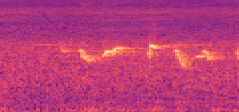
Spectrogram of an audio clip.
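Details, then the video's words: Yellow-vented bulbul singing vigorously in the mountains of East Java, Indonesia, used as a training song for songbirds; short bubbly whistled phrases of quick rising and falling notes, about five in under two seconds, over faint background hiss. "masteran trucukan gacor"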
